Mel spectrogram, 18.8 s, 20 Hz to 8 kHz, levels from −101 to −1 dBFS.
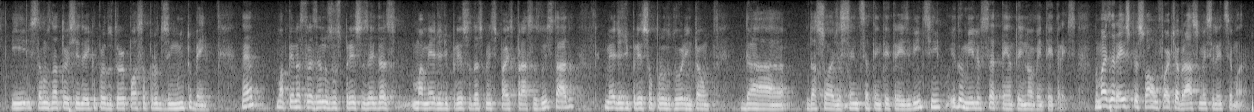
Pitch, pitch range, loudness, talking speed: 130 Hz, 120-140 Hz, -19 LUFS, 175 wpm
